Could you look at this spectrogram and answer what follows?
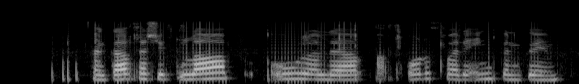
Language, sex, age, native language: Icelandic, male, 11, Icelandic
